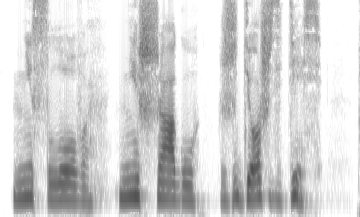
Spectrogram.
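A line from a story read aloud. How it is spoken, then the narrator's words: Hissed in face. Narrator (Russian): Прошипела я ему в лицо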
